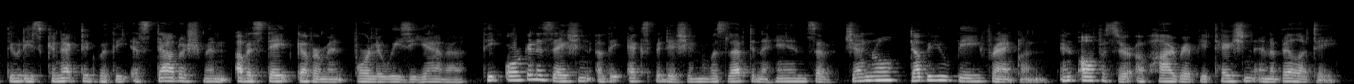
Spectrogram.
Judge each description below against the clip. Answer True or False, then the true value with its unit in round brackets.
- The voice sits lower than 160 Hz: True (140 Hz)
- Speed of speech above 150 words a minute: False (145 wpm)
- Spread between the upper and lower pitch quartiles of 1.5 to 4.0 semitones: True (3.3 semitones)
